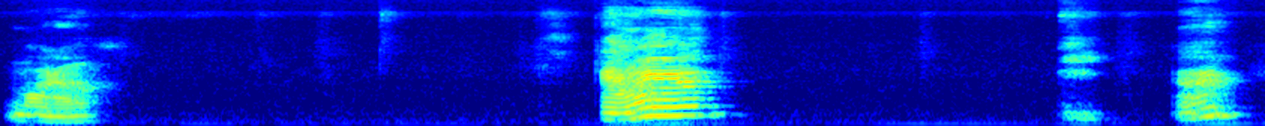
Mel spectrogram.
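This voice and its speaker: A man's voice: medium pitch, very animated, drawn-out words. A man talking in a meandering, joking monologue, full of little asides and fillers. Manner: meandering, jokey, filler-heavy. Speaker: vlogger. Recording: echoey room.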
